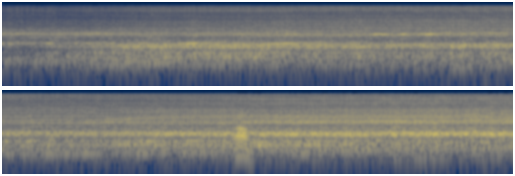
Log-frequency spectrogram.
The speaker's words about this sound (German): Klingt wie ein Düsenjet, ist aber nur eine Küchenmaschine. So ist es.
